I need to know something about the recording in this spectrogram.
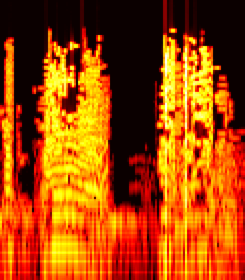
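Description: A man speaking Portuguese, holding one long, wavering vowel about half a second in before carrying on.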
